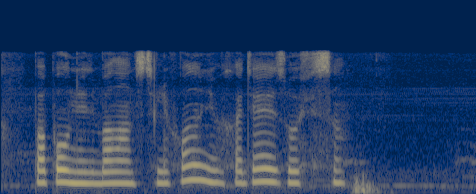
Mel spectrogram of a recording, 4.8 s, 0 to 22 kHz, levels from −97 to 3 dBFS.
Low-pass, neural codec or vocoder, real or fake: 7.2 kHz; none; real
